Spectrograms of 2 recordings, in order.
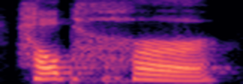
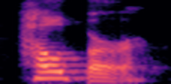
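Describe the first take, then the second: First: The h sound of 'her' is clearly pronounced. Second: The h sound of 'her' is dropped entirely. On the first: "if I did pronounce the H" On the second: "It's easier to drop the H"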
